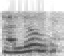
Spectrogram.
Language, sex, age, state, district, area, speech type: Nepali, female, 18-30, West Bengal, Darjeeling, rural, conversation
